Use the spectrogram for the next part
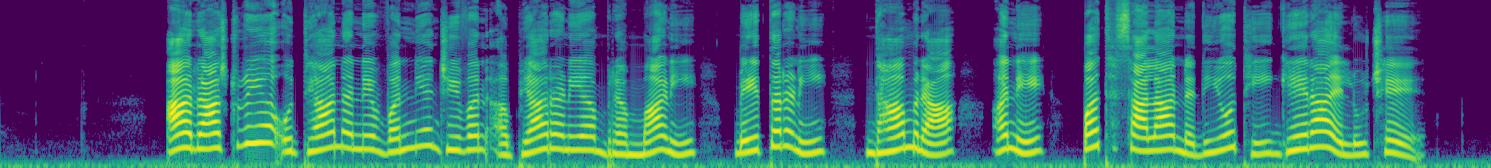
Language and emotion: Gujarati, neutral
